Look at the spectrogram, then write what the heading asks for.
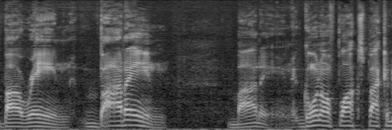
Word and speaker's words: Bahrain: It's pronounced Bahrain.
